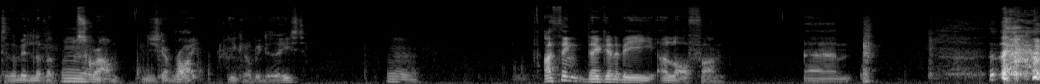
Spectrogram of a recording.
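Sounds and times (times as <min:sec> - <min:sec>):
speech: 0:00.0 - 0:03.2, 0:03.9 - 0:04.3, 0:05.2 - 0:07.3, 0:08.0 - 0:08.8, 0:09.9 - 0:10.3
person coughing: 0:09.6 - 0:10.3.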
